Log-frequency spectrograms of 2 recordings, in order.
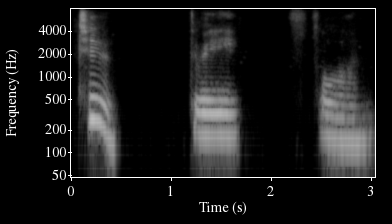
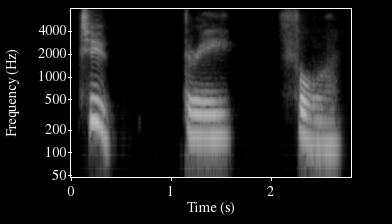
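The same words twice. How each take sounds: The two takes are said the same way.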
